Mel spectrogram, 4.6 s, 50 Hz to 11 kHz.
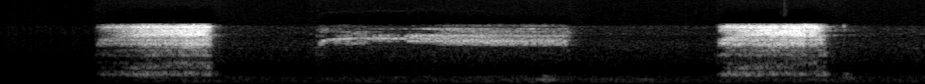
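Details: Barn owls in a yard at night, June 2022, with three fledged owlets still fed by the father. Two loud rasping screeches bracket a quieter, smoother, longer hiss lasting over a second.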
